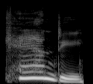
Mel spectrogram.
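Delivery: put-on high sweet childlike voice, plain; innocent girl voice. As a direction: repeat it simply like a small girl. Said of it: "she repeated plainly".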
